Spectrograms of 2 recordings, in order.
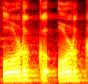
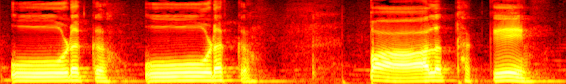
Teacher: ਇਹਨੂੰ ਉੜਕ ਉੜਕ ਨਹੀਂ ਕਹਿਣਾ, ਊੜੇ ਦਾ ਮੂੰਹ ਖੁੱਲ੍ਹਾ ਹੋਇਆ ਹੈ ਤਾਂ ਇਹ ਦੀਰਘ ਮਾਤਰਾ ਹੈ, ਲੰਬੀ ਮਾਤਰਾ ਹੈ, ਲੰਬਾ ਉਚਾਰਨ ਕਰਨਾ ਹੈ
